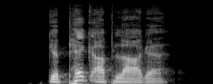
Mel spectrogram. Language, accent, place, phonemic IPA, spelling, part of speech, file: German, Germany, Berlin, /ɡəˈpɛkˌʔaplaːɡə/, Gepäckablage, noun, De-Gepäckablage.ogg
- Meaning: luggage rack, overhead compartment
